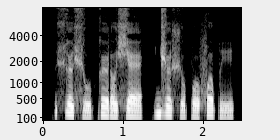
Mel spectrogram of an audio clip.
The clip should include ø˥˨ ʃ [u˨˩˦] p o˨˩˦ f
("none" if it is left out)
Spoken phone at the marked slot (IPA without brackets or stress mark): ʊ˨˩˦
